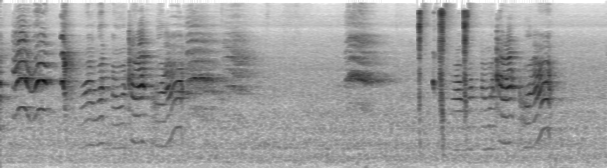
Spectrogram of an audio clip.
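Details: An Indian rose-ringed parakeet (ringneck, Psittacula krameri) gives a rapid run of harsh, nasal squawks and rising chattering notes, with a few sharp clicks or flaps in between.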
